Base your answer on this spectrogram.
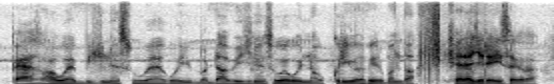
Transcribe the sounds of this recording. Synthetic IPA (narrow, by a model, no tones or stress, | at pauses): pɛːsaːɦʊɛːbɪd͡ʒnəsɦʊɛːkoːiːbəɖaːbɪd͡ʒnəsɦʊɛːkoːiːnɔːkɾiːɦoɛːpʰɪɾbənd̪aːʃəɾɛːd͡ʒɾəɦiːsəkd̪aː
